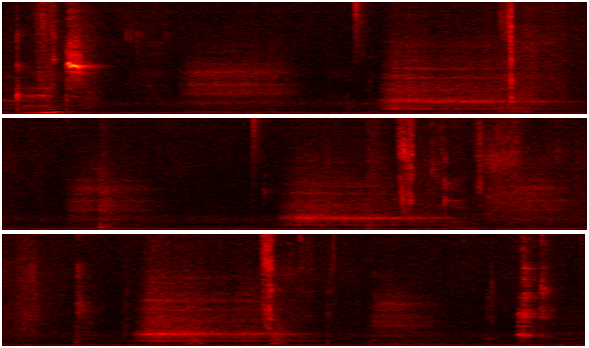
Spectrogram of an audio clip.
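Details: Real-person head-to-toe practice assessment of an adult woman in an ASMR roleplay: lung auscultation finds normal vesicular breath sounds with no crackles.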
